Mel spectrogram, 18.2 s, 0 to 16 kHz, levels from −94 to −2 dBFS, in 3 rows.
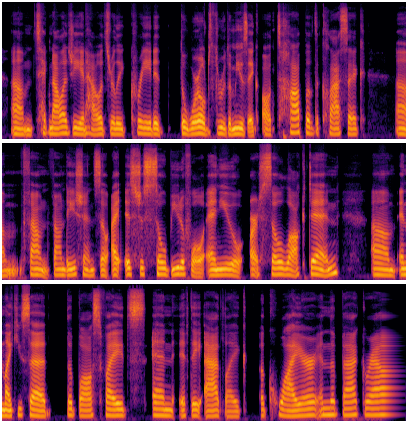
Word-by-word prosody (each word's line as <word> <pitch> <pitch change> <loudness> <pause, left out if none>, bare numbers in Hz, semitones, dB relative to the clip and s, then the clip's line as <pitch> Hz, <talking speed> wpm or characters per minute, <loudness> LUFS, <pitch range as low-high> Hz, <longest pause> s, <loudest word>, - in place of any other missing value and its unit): um, 140 -4 0
technology 160 0 0
and 140 - 0
how 135 0 -2
it's 145 - -2
really 145 -2 0
created 150 -4 0 0.3
the 160 - +2
world 150 +3 +3
through 160 -4 -2
the 140 - 0
music 145 -7 +2
on 130 -1 -1
top 185 +1 0
of 170 -3 0
the - - -8
classic, 145 -2 -3 0.4
um, 145 -3 -2
found 155 -2 -1
foundation. 150 0 0
So 145 0 -1
I 150 - +3
it's 165 0 +2
just 170 0 +3
so 165 -2 +3
beautiful, 165 +3 +1
and 145 +1 +3
you 150 -3 +1
are - - +2
so 165 -1 +1
locked 155 +3 -1
in. 165 +3 +3 0.5
Um, 145 -3 +1
and 160 0 +3
like 150 +1 +3
you 170 - -2
said, 155 -5 +3 0.2
the 170 - 0
boss 150 +2 -1
fights 160 -1 +1
and 160 -2 +1
if 160 - -3
they 155 0 0
add 145 0 +1
like 135 0 -6 0.2
a 160 - -3
choir 155 0 +1
in 170 +1 -2
the 180 - +2
background, 175 0 0
155 Hz, 165 wpm, -21 LUFS, 145-165 Hz, 0.5 s, world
